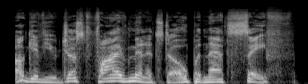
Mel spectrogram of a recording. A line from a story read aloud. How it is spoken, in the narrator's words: growled in a distinctive musical baritone voice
